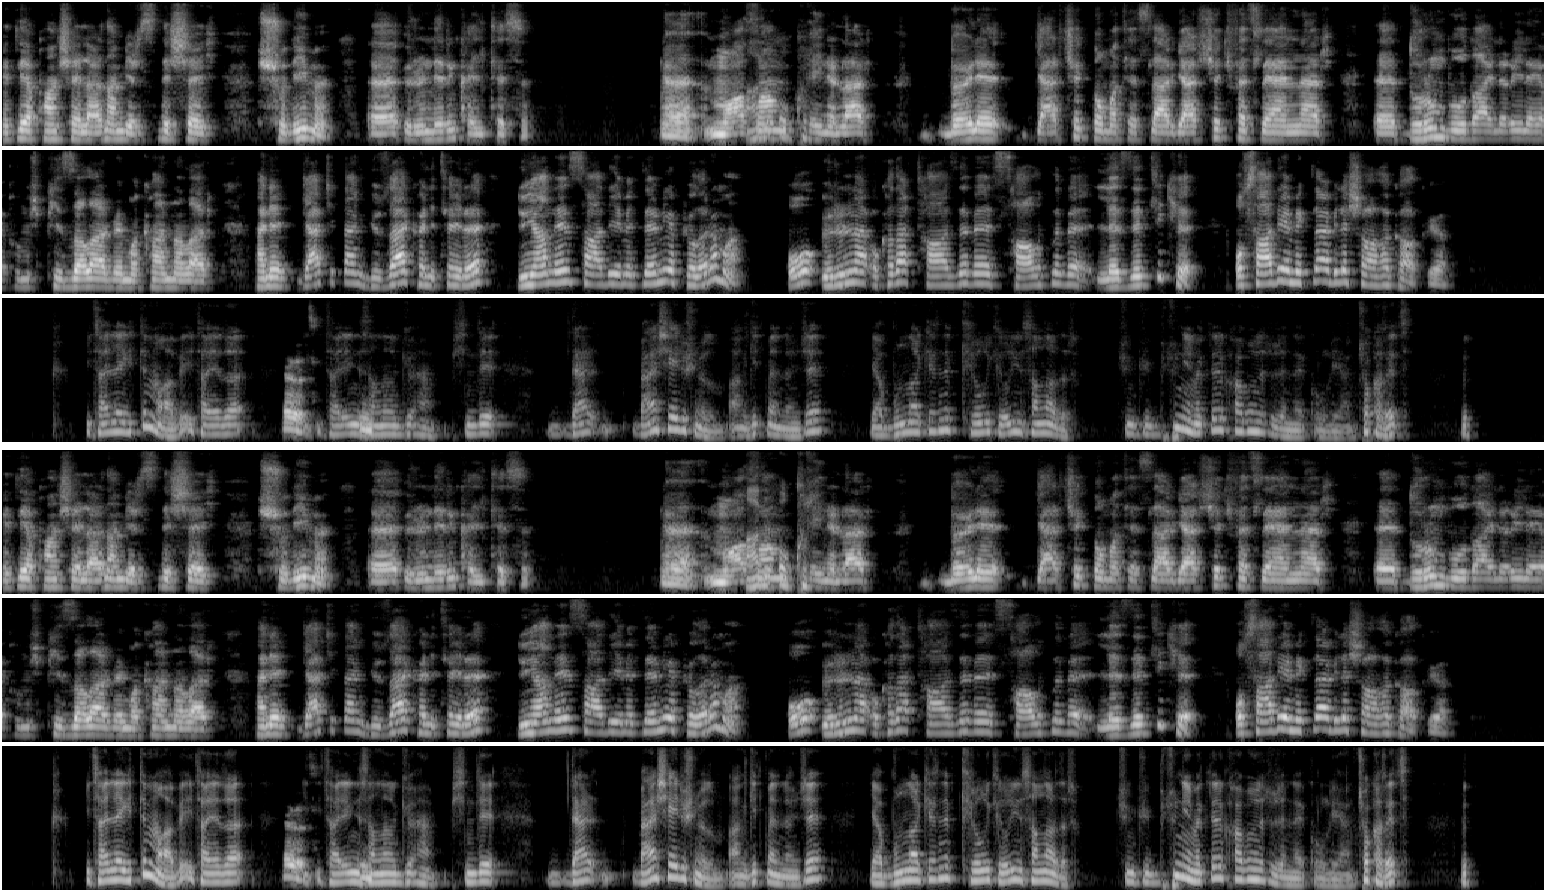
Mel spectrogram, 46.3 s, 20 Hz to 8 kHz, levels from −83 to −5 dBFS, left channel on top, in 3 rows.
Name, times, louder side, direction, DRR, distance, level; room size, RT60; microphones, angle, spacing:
voice 1, 0.0-3.3 3.7-5.3 6.6-8.7 9.4-10.0 10.3-13.3 13.7-20.2 20.6-22.8 23.3-27.3 27.8-29.9 33.6-33.9 34.4-34.5, left 2 dB, 30° left, 0.3 m, -28 dB
voice 2, 7.4-8.1 31.3-31.4 31.7-33.3 33.8-36.0 36.3-39.1 39.5-41.6 42.0-44.9 45.4-45.5, right 5 dB, 70° right, 0.3 m, -33 dB
2.1 x 2.0 x 3.8 m
head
